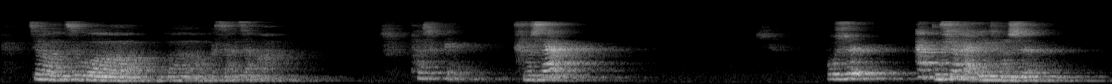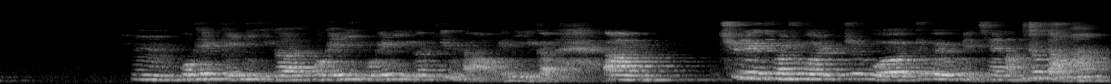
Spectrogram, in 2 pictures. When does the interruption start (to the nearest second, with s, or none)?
none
